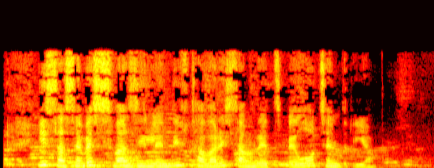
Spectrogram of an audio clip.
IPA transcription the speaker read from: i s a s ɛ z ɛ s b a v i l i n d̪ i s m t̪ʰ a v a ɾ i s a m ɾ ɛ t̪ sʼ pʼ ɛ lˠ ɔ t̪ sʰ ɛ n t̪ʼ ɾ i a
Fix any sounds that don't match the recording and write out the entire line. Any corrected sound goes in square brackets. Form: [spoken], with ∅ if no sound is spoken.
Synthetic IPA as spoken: i s a s ɛ [v] ɛ s [v] a [z] i l [ɛ] n d̪ i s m t̪ʰ a v a ɾ i s a m ɾ ɛ t̪ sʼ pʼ ɛ lˠ ɔ t̪ sʰ ɛ n t̪ʼ ɾ i a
